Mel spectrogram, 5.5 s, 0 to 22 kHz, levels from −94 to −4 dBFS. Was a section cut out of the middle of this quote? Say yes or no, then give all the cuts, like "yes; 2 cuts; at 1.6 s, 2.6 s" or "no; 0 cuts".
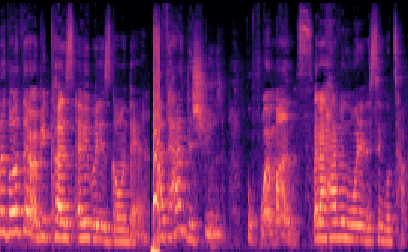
yes; 1 cut; at 2.0 s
